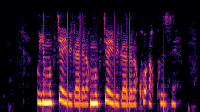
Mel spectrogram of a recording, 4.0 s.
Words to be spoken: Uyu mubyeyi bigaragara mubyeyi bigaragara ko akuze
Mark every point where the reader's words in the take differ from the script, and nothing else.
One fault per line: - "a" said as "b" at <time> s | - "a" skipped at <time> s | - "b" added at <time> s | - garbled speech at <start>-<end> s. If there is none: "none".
none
